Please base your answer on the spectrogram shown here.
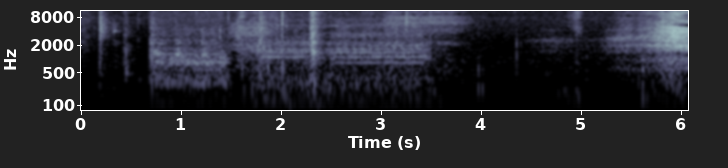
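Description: A Cricut cutting machine starts up on a completed sticker sheet, giving a steady mechanical whir with clicking and carriage-movement sounds. It runs close and moderately loud, ending in a brief louder hiss.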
